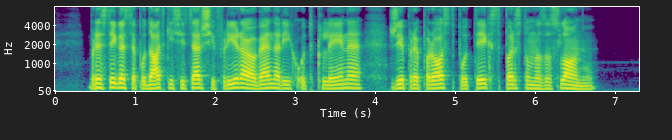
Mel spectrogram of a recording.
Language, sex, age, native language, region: Slovenian, male, 12-17, Slovenian, Savinja region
